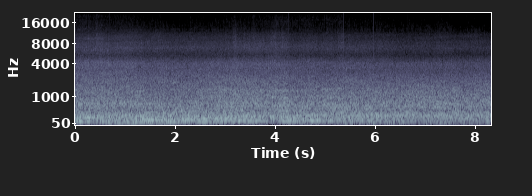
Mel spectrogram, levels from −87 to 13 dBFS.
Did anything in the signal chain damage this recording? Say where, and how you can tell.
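Yes, it sounds like a capture problem at the driver or buffer stage. There are eight points where the sound jumps forward with no gap, at 0.68, 1.79, 3.16, 4.27, 5.38, 5.97, 6.66 and 7.68 s. Each skip drops somewhere between a tenth and a third of a second. That pattern likely means a dropped buffer (overrun): the app didn't collect its samples in time, the hardware wrote over them, and the surviving ends got butted together.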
